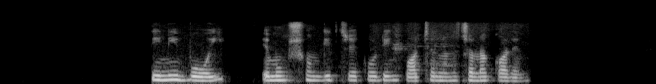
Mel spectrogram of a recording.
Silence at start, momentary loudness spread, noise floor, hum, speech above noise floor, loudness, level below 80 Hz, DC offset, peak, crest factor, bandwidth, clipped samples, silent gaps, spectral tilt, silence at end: 1.5 s; 9 LU; -80 dBFS; none; 62 dB; -19 LUFS; -58 dBFS; under 0.1%; -4 dBFS; 18 dB; 7.8 kHz; under 0.1%; none; -5.5 dB/octave; 1.25 s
